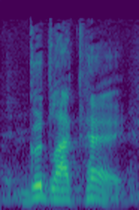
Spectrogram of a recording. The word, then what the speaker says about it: Goodlatte: U I'm just Jing of course I could pronounce it and then you would know what it was yeah right exactly right goodlatte anyway uh Bob goodlatte uh he's a republican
